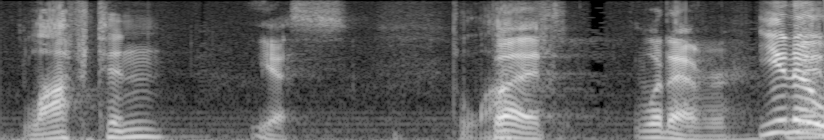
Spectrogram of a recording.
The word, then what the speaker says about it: Lofoten: Dave Williams and I in the Lofoten Islands in early September. It's not pronounced Lofoten, right? It's Lofton.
